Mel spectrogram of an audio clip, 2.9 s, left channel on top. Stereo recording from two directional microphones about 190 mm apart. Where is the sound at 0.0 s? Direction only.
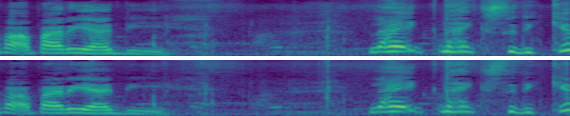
15° left (ahead or behind).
